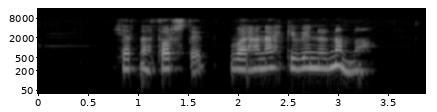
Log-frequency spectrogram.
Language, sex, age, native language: Icelandic, female, 30-39, Filipino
